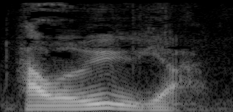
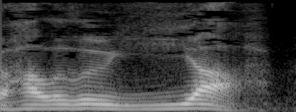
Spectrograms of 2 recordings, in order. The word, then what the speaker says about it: hallelujah: And I know we have hallelujah, but remember in the original Hebrew there were Y's and not J's, and that's why we continue to pronounce it Yah, even though it's a Jah.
